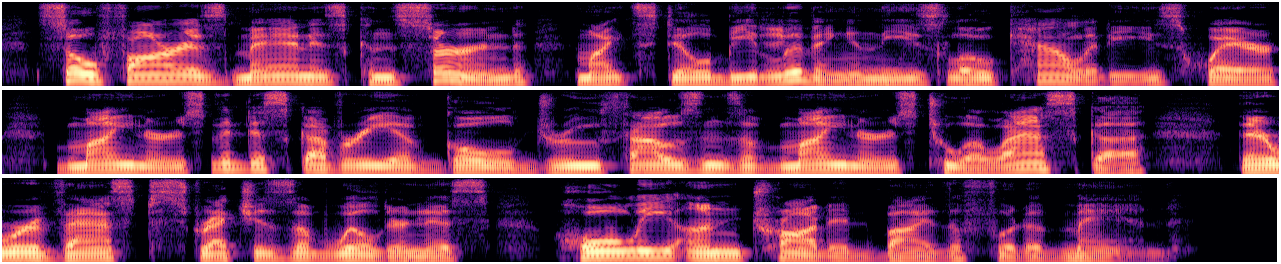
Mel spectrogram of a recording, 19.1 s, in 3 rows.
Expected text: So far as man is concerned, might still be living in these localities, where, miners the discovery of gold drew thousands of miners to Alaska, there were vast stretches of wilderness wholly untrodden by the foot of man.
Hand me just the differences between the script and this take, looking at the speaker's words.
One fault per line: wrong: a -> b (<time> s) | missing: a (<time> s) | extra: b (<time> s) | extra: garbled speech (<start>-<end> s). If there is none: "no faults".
no faults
